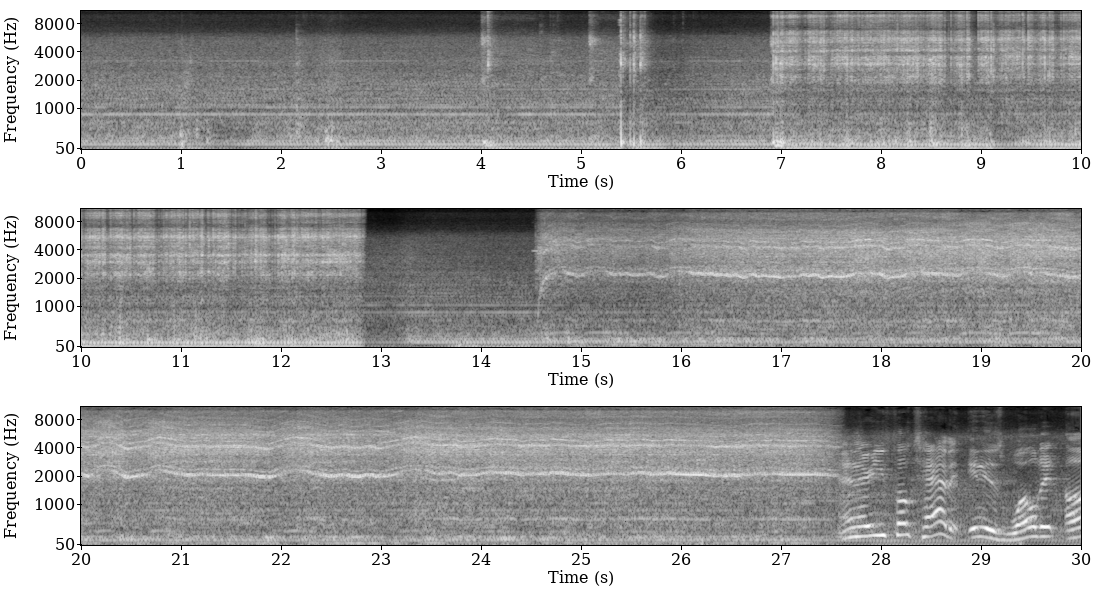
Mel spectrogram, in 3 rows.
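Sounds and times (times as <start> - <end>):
angle grinder on steel: 6.9 - 12.9, 14.6 - 27.6.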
